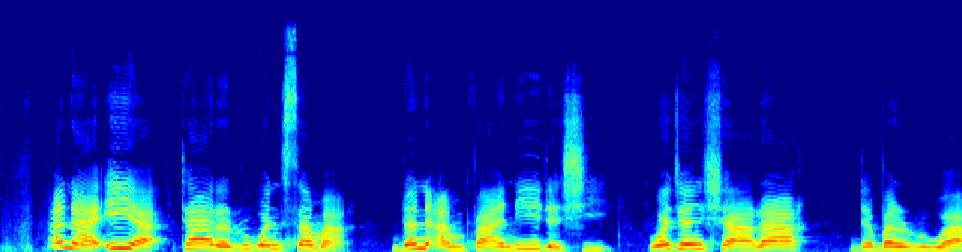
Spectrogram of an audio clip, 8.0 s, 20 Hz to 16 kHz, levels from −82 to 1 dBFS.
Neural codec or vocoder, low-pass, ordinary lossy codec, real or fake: none; 14.4 kHz; none; real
